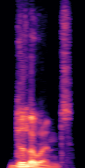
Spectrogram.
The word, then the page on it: diluent: British English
